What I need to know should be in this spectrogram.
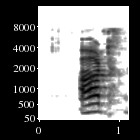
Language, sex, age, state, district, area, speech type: Hindi, female, 30-45, Madhya Pradesh, Chhindwara, urban, read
